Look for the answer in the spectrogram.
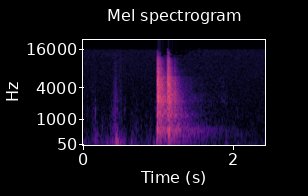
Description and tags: trueno trueno trueno
trueno, trueno2, trueno3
